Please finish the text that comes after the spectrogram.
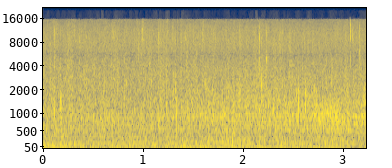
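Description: Steady rain falls on streets, a close, even hiss of drops on hard surfaces that continues unchanged throughout with no voices.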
